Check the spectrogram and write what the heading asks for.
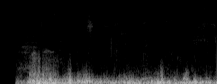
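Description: Wind buffeting the microphone as a loud, uneven low rumble, with a short burst of voice or handling noise near the start.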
